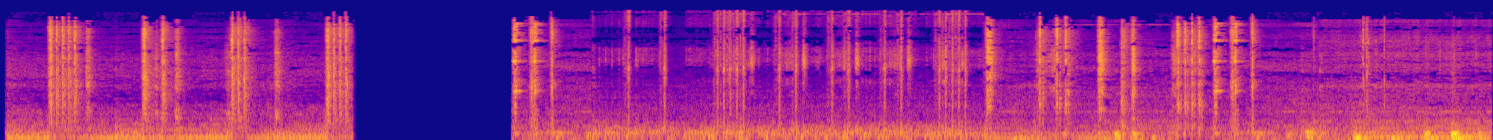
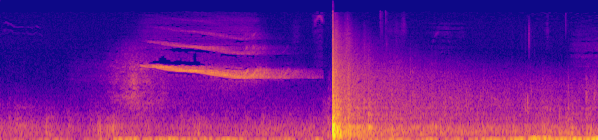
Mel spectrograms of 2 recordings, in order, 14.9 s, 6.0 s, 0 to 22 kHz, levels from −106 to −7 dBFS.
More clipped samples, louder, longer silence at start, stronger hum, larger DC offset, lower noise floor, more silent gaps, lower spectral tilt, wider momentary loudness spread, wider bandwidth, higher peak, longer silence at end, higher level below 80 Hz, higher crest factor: neither; about the same, -25 LUFS vs -24 LUFS; about the same, 0.05 s vs 0.15 s; neither; neither; first, under -90 dBFS vs -50 dBFS; first, 3.55-5.10 s vs none; second, -1.5 dB/octave vs -6.5 dB/octave; second, 16 LU vs 28 LU; first, 17 kHz vs 15 kHz; about the same, -2 dBFS vs 0 dBFS; about the same, 0 s vs 0 s; first, -34 dBFS vs -40 dBFS; about the same, 26 dB vs 28 dB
